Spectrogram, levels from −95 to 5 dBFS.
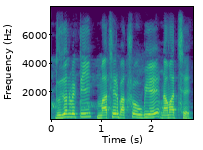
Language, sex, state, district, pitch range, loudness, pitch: Bengali, male, West Bengal, Cooch Behar, 180-230 Hz, -14 LUFS, 200 Hz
